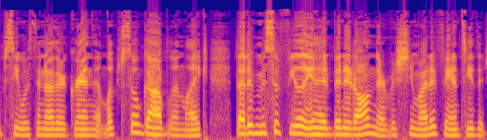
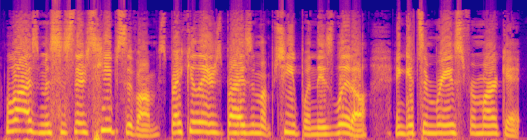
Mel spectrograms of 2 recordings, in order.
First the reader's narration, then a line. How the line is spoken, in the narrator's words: breaking into a short laugh, said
